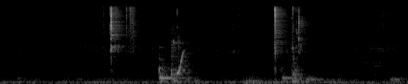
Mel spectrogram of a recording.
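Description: Carrot being cut into chunks with a knife and the pieces dropped into a Thermomix's stainless steel bowl: a few short sharp knocks of carrot on metal.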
